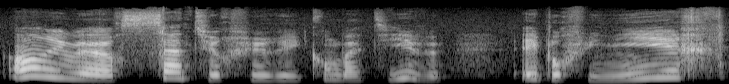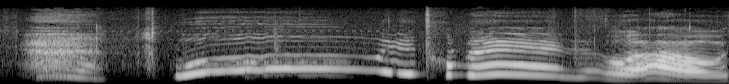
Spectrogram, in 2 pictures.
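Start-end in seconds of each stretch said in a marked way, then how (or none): 3.8-6.6 gasp, then a much higher cry of delight; sudden high thrill at a stunning card; excited gasp. Real, not acted. Opening a booster, thrilled by the rare card, gasping high. 6.7-7.3 amazed wow. Real, not acted. Amazed by the rare card.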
